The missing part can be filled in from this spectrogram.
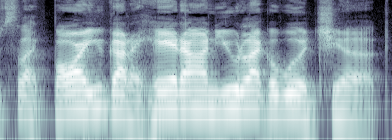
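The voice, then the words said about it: Put-on Texan accent. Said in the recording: “Vastly different accent, you know, like even like a Texan accent.”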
